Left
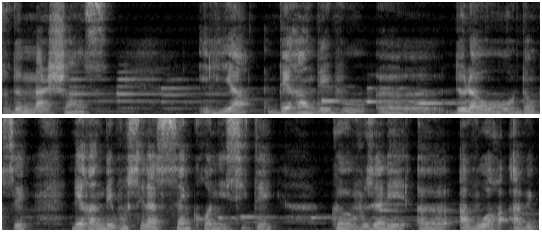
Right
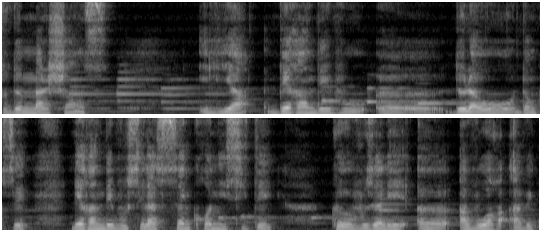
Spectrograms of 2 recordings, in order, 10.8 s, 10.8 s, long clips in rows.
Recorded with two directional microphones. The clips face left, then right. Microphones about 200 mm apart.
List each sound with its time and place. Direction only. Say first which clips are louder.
0.0 s speech: right 8 dB; 50° right (ahead or behind)
2.0 s speech: right 8 dB; 45° right (ahead or behind)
